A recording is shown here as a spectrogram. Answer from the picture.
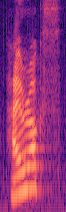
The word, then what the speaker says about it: Hyrox: Und zwar machen wir eine kleine Hyrox Woman Pro Hamburg.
